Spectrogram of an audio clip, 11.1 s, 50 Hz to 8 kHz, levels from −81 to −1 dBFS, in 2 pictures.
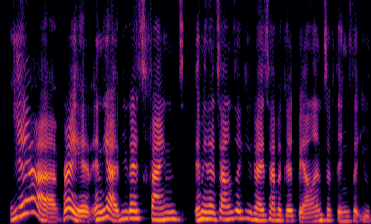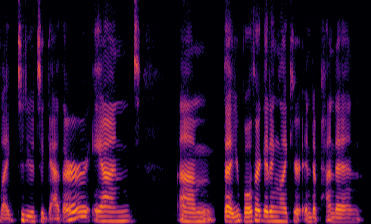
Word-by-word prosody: Yeah, 320 Hz, -, +3 dB
right. 185 Hz, -, +5 dB
And, 235 Hz, +4 st, +3 dB
yeah, 280 Hz, -11 st, +4 dB
if 180 Hz, -, -1 dB
you 255 Hz, -, -1 dB
guys 265 Hz, -1 st, +2 dB
find 230 Hz, +2 st, +2 dB, 0.2 s
I 205 Hz, -, +3 dB
mean, 245 Hz, 0 st, +4 dB
it 235 Hz, -2 st, +1 dB
sounds 230 Hz, +1 st, 0 dB
like 265 Hz, -1 st, 0 dB
you 250 Hz, -3 st, -6 dB
guys 195 Hz, -3 st, +2 dB
have 200 Hz, 0 st, 0 dB
a 190 Hz, -, +1 dB
good 180 Hz, 0 st, -1 dB
balance 175 Hz, +7 st, -3 dB
of 190 Hz, 0 st, -6 dB
things 165 Hz, -2 st, -7 dB
that -, -, -4 dB
you -, -, -11 dB
like 200 Hz, -, -8 dB
to 210 Hz, -3 st, -3 dB
do 170 Hz, -3 st, -5 dB
together 170 Hz, +1 st, -1 dB
and, 170 Hz, 0 st, -1 dB, 0.7 s
um, 160 Hz, +4 st, -2 dB
that 170 Hz, -3 st, +4 dB
you 180 Hz, -, -4 dB
both 160 Hz, +1 st, 0 dB
are 185 Hz, -, +4 dB
getting, 170 Hz, -1 st, 0 dB
like, 160 Hz, -1 st, -5 dB
your -, -, -1 dB
independent 145 Hz, +2 st, -5 dB
185 Hz, 200 wpm, -24 LUFS, 165-235 Hz, 0.7 s, right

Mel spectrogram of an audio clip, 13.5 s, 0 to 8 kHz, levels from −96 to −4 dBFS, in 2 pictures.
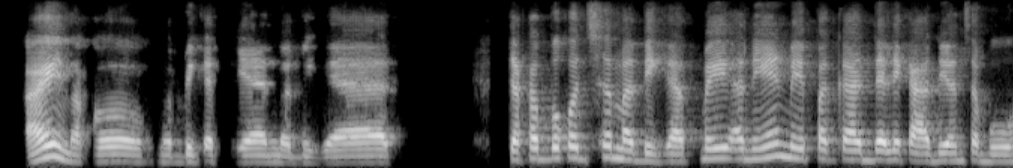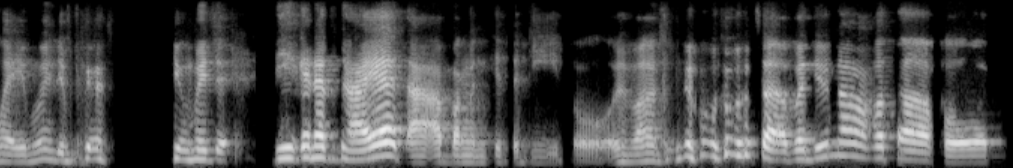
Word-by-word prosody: Ay 205 Hz, -3 st, +6 dB
naku 125 Hz, 0 st, -2 dB
mabigat 120 Hz, +1 st, -5 dB
'yan 120 Hz, 0 st, 0 dB
mabigat. 115 Hz, +1 st, -1 dB, 0.8 s
Tsaka 180 Hz, +4 st, +1 dB
bukod 185 Hz, +1 st, -1 dB
sa 205 Hz, -, -2 dB
mabigat 140 Hz, -5 st, -2 dB
may 180 Hz, +1 st, +1 dB
ano 175 Hz, 0 st, -2 dB
'yan 210 Hz, +5 st, 0 dB
may 180 Hz, -3 st, -1 dB
pagkadelikado 160 Hz, -5 st, 0 dB
'yan 140 Hz, 0 st, -1 dB
sa -, -, -3 dB
buhay 130 Hz, -1 st, -5 dB
mo 155 Hz, +6 st, -8 dB
eh -, -, -10 dB
'di 140 Hz, -, -5 dB
ba, 175 Hz, +2 st, -5 dB, 0.5 s
'yung 175 Hz, -3 st, -4 dB
may 170 Hz, -, +1 dB
de 155 Hz, -1 st, -3 dB, 0.3 s
"Di 185 Hz, +2 st, +1 dB
ka 200 Hz, 0 st, +4 dB
nagbayad, 195 Hz, +4 st, +7 dB
aabangan 115 Hz, 0 st, -1 dB
kita -, -, -13 dB
dito" 445 Hz, -, -13 dB
'yung -, -, -9 dB
mga 140 Hz, +2 st, -2 dB
ganung 220 Hz, +2 st, -3 dB, 0.2 s
usapa 165 Hz, -7 st, +4 dB
'di 195 Hz, +5 st, -2 dB
ba -, -, -14 dB
nakakatakot. 200 Hz, -, +1 dB
160 Hz, 165 wpm, -24 LUFS, 130-195 Hz, 0.8 s, nagbayad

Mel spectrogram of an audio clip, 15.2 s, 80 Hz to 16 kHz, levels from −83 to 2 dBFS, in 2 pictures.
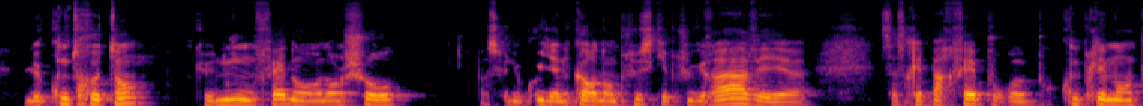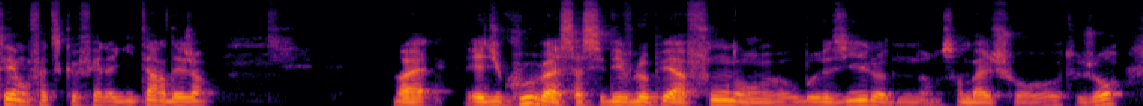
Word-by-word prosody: le 110 Hz, 0 st, -2 dB
contretemps 145 Hz, +4 st, +2 dB, 0.3 s
que 120 Hz, -, -5 dB
nous, 125 Hz, +3 st, +3 dB
on 120 Hz, -, +3 dB
fait 135 Hz, +2 st, +3 dB
dans 115 Hz, -4 st, +1 dB
dans 110 Hz, -, +1 dB
le 110 Hz, -, -2 dB
choro. 130 Hz, +1 st, +2 dB, 0.5 s
Parce -, -, -5 dB
que, -, -, -13 dB
du 110 Hz, -, -6 dB
coup, 110 Hz, +4 st, -1 dB
il 115 Hz, -, 0 dB
y -, -, +4 dB
a 110 Hz, -, +3 dB
une 105 Hz, -, -2 dB
corde 115 Hz, +1 st, +4 dB
en 105 Hz, -, 0 dB
plus, 130 Hz, +5 st, -4 dB
qui 125 Hz, -, -6 dB
est 110 Hz, -, -6 dB
plus 110 Hz, +2 st, -8 dB
grave 130 Hz, +3 st, +5 dB
et 105 Hz, -, +3 dB
heu, 100 Hz, -1 st, -1 dB, 0.5 s
ça -, -, -11 dB
serait -, -, -3 dB
parfait 140 Hz, -, +5 dB
pour, 135 Hz, -5 st, -5 dB
heu, 105 Hz, -, -7 dB
pour 105 Hz, -, -23 dB
complémenter, 130 Hz, -2 st, +2 dB
en -, -, -1 dB
fait, 120 Hz, 0 st, -8 dB
ce -, -, -9 dB
que 115 Hz, -, -9 dB
fait 115 Hz, +2 st, -7 dB
la 110 Hz, -1 st, -6 dB
guitare 110 Hz, +2 st, -3 dB
déjà». 110 Hz, +1 st, -1 dB, 1.2 s
Ouais -, -, +3 dB, 0.3 s
et 105 Hz, -, +3 dB
du 110 Hz, +1 st, -2 dB
coup, 145 Hz, +10 st, +1 dB
bah, -, -, +6 dB
ça -, -, -2 dB
s'est 105 Hz, +1 st, -2 dB
développé 105 Hz, 0 st, 0 dB
à 95 Hz, -, +4 dB
fond 120 Hz, +4 st, -1 dB
dans 110 Hz, -, -1 dB
au 95 Hz, +2 st, -7 dB
Brésil, 105 Hz, +2 st, -2 dB
donc 105 Hz, -4 st, -1 dB, 0.2 s
dans -, -, -14 dB
la -, -, -20 dB
samba 95 Hz, -2 st, -4 dB
et -, -, +1 dB
le 95 Hz, -, -3 dB
choro, 95 Hz, +7 st, -9 dB
toujours 115 Hz, +8 st, -3 dB
110 Hz, 250 wpm, -25 LUFS, 105-125 Hz, 1.2 s, bah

